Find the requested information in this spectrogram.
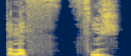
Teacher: لفظ تلفظ میں فے پر تشدید ہے، یعنی فے 2 بار بولا جا رہا ہے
